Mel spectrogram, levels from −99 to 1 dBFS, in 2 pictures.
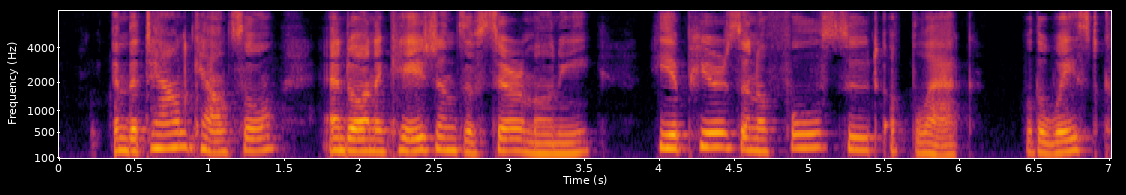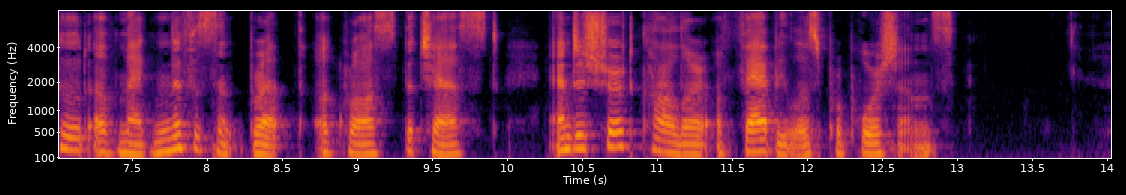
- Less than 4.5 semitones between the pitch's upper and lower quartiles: No, average, 4.8 semitones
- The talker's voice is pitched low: No, medium, 185 Hz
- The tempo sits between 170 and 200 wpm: No, average, 140 wpm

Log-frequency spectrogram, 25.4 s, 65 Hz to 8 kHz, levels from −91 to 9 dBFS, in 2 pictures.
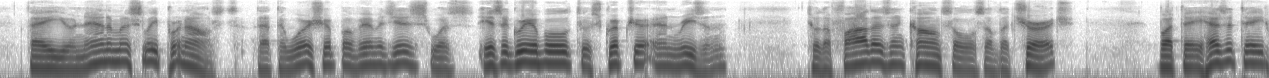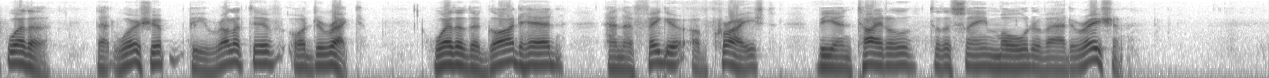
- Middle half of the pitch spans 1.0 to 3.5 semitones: No, average, 4.3 semitones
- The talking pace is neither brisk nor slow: No, slow, 115 wpm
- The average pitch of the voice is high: No, medium, 140 Hz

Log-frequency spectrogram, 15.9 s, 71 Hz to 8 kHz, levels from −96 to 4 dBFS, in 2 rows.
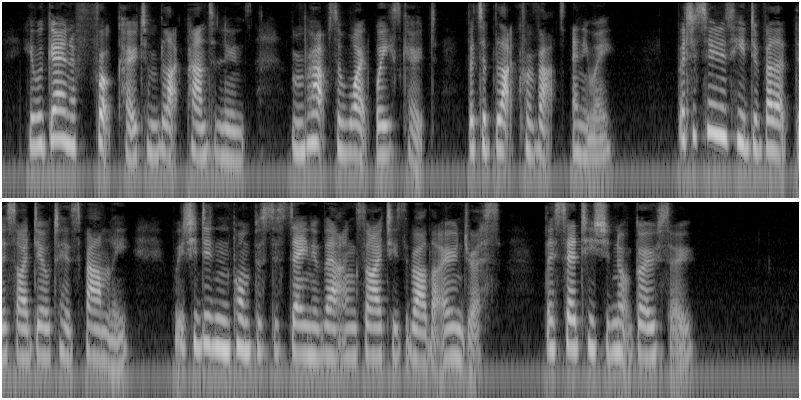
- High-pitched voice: Yes, high, 205 Hz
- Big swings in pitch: No, average, 4.0 semitones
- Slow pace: No, average, 190 wpm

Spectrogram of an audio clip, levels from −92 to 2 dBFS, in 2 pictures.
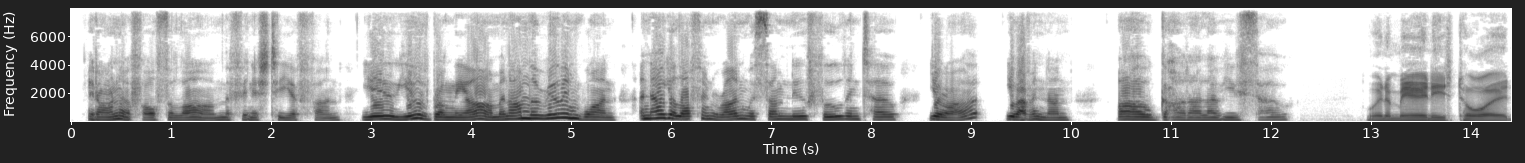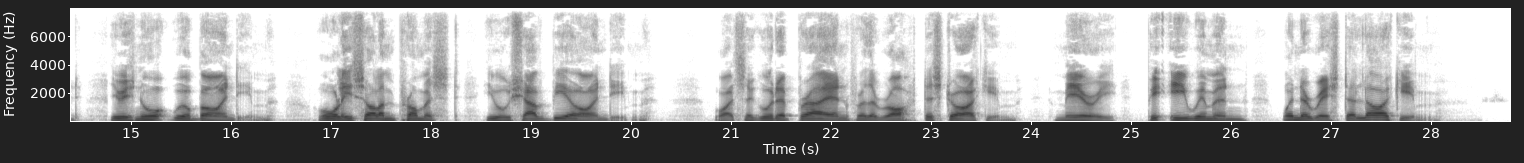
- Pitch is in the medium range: Yes, medium, 145 Hz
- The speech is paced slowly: No, average, 150 wpm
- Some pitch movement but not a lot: No, wide, 8.1 semitones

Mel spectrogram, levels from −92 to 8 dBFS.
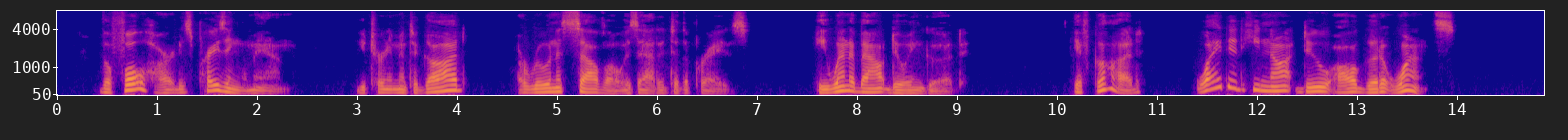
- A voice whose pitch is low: Yes, low, 120 Hz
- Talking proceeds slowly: No, average, 145 wpm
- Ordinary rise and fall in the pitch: No, wide, 8.3 semitones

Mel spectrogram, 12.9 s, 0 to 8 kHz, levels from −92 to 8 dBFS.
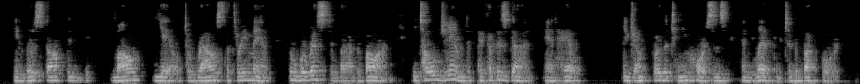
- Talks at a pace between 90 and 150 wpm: No, average, 180 wpm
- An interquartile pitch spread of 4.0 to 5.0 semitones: No, average, 2.7 semitones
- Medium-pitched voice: No, low, 125 Hz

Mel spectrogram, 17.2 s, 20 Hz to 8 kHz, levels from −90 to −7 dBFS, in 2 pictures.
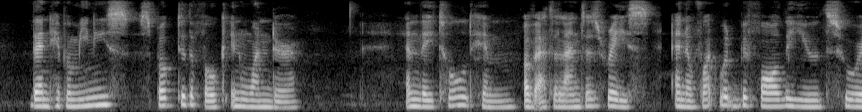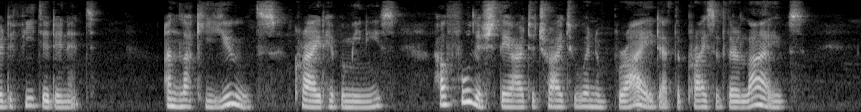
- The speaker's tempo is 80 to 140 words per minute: No, average, 165 wpm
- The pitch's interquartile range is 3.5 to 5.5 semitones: No, narrow, 2.6 semitones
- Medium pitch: Yes, medium, 175 Hz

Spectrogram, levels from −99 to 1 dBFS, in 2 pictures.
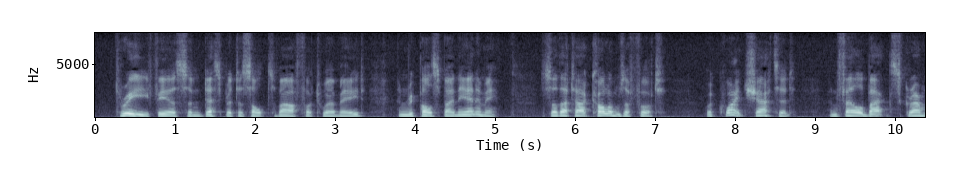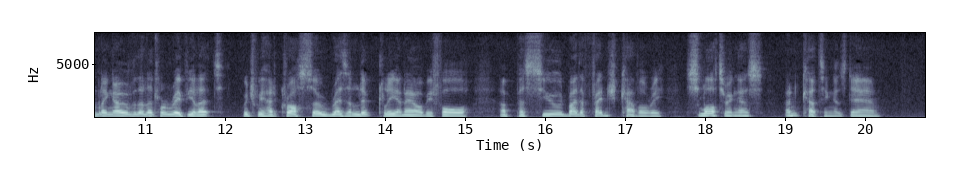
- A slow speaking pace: No, average, 155 wpm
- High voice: No, low, 135 Hz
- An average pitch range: Yes, average, 4.4 semitones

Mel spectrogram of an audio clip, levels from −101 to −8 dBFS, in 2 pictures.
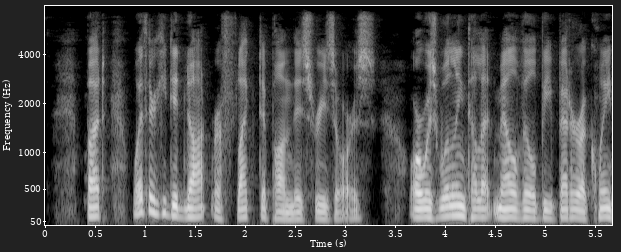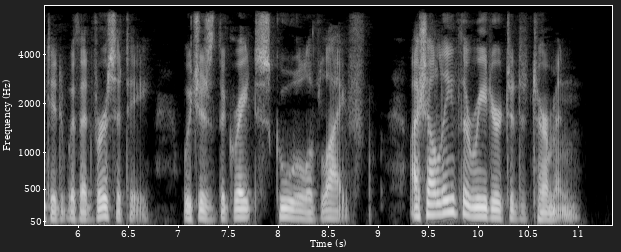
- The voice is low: Yes, low, 110 Hz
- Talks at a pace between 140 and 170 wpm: No, average, 180 wpm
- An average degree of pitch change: Yes, average, 3.3 semitones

